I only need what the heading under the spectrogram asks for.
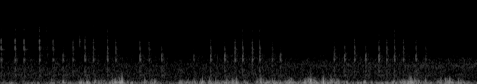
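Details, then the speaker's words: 2024 YT Decoy e-mountain bike after 100 miles, frame shaken: quick light irregular ticking clatter of loose internal cables slapping inside the down tube; owner has padded them with bubble wrap and zip ties. "rattles and when I when I rattle it it just keeps rattling you have I stop cuz it's rattling around in there"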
